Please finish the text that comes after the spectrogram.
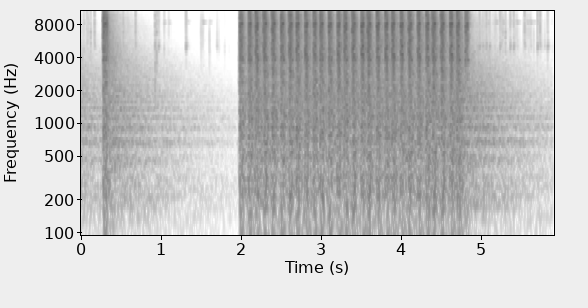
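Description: An MP34 submachine gun in the VR shooter H3VR fires stabilized: a single shot near the start, then a loud, sustained automatic burst of rapid, evenly spaced reports lasting about three seconds before cutting off into a fading echo.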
